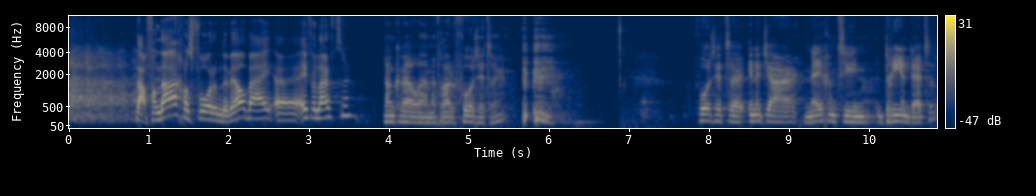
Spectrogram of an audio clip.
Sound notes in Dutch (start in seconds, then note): 5.6 schraapt zijn keel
